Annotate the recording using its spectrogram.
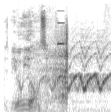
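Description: A police-style siren sound effect, a fast warbling tone rising and falling about four times a second, comes in just under a second in after a brief lower sound at the start.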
